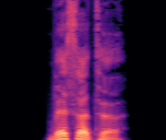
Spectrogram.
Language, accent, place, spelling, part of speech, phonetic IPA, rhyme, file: German, Germany, Berlin, wässerte, verb, [ˈvɛsɐtə], -ɛsɐtə, De-wässerte.ogg
- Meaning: inflection of wässern: 1. first/third-person singular preterite 2. first/third-person singular subjunctive II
